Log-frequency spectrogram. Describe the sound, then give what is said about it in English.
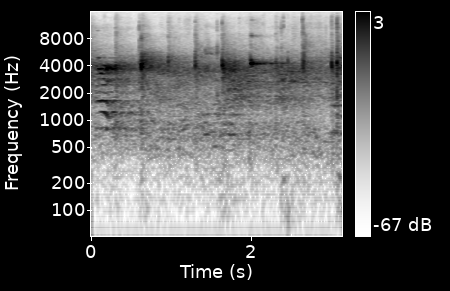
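A basketball dribbled on the court during a boys' high school game between Exeter and Elizabethtown: a steady run of repeated bounces with a regular beat, heard under a commentator's talk. “Pascal has the dribble, hands it off to Saenz.”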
